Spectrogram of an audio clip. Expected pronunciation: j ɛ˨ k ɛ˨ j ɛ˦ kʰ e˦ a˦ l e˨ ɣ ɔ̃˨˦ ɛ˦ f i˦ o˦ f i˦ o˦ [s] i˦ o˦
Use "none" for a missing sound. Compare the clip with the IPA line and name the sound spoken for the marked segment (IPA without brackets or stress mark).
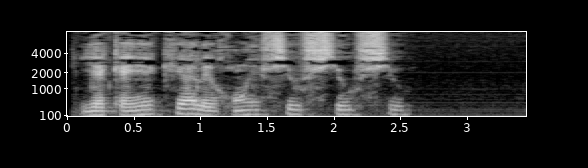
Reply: f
